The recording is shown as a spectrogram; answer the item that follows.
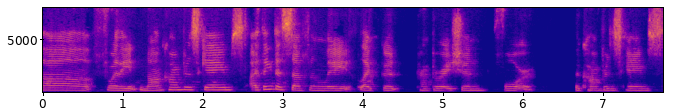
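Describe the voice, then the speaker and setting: With a slight Icelandic accent, a woman speaks in a dark, mellow tone. Her voice is somewhat breathy, with ordinary pitch variation. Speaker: college basketball player. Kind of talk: interview.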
